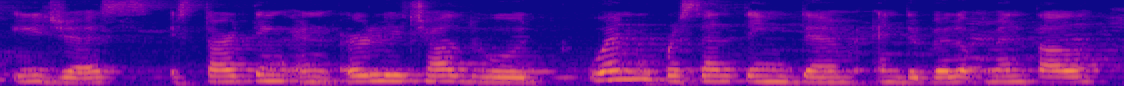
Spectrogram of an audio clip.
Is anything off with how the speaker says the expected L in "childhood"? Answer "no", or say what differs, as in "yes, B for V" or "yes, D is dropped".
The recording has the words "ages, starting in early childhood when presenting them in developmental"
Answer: no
